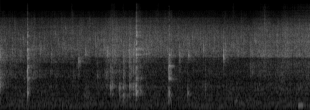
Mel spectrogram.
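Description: Capsicum masala stuffing stirred and sautéed in hot oil in a pan, a steady soft sizzle with scattered scraping clicks of a spoon, close and continuous with no voices.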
